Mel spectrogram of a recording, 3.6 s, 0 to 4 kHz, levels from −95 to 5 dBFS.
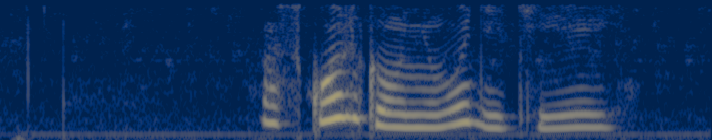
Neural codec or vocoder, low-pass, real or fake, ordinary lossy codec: none; 3.6 kHz; real; none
